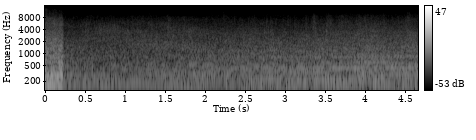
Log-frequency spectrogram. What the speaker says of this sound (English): So while Rich Jett burns it out on the front straightaway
